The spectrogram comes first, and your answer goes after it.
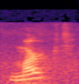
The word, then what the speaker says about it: marked: help you with marked just a t sound marked and Merchant so the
